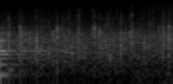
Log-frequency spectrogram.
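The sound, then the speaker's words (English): An audience applauds the introduction of Matt Parker, a dense wash of many hands clapping steadily at an even, moderate level without pause or voices standing out. “I appreciate that precision in applauding.”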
